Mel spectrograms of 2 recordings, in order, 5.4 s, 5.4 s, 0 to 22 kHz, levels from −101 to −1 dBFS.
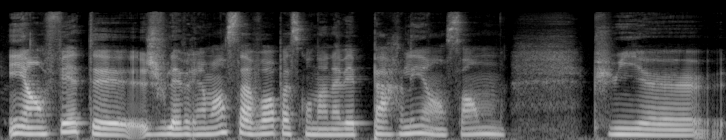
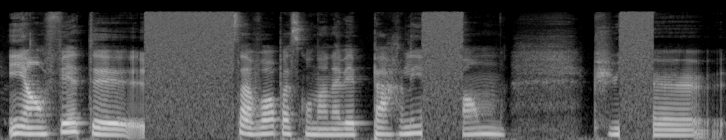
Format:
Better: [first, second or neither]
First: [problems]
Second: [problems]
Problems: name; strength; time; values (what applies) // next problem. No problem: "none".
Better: first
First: none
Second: audio cutting out; filled with static; at 1 s for 0.5 s, at 3 s and at 4.5 s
